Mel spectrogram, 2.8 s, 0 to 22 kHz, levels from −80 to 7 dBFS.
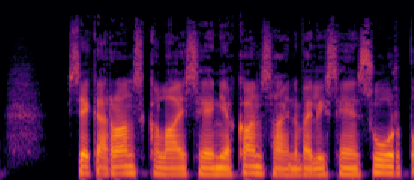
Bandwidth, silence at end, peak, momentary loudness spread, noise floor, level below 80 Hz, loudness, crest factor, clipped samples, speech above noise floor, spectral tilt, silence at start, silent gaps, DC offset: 15.5 kHz; 0 s; 0 dBFS; 3 LU; -38 dBFS; -50 dBFS; -18 LUFS; 18 dB; under 0.1%; 21 dB; -5.5 dB/octave; 0.1 s; none; under 0.1%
